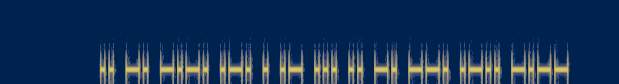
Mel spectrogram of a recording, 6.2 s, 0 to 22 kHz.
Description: Morse code, heard as a keyed tone, about 28 wpm, 700 Hz. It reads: INCREASINGLY
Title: LY Suffix - Top 100 Words with Base Words 28wpm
